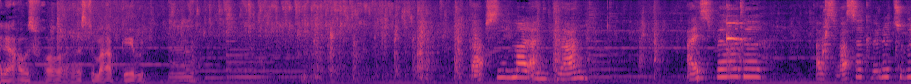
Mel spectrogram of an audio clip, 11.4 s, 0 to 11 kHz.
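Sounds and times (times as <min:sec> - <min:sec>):
speech: 0:00.0 - 0:02.7, 0:05.9 - 0:07.5, 0:08.6 - 0:09.6, 0:10.2 - 0:11.3
ice cubes clinking: 0:00.6 - 0:06.0.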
